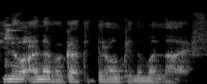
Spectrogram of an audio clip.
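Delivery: put-on thick, heavy Italian accent, laid on. Retelling what their dad said during a talk about moonshine, in heavy Italian accent. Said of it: "in his heavy Italian accent".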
